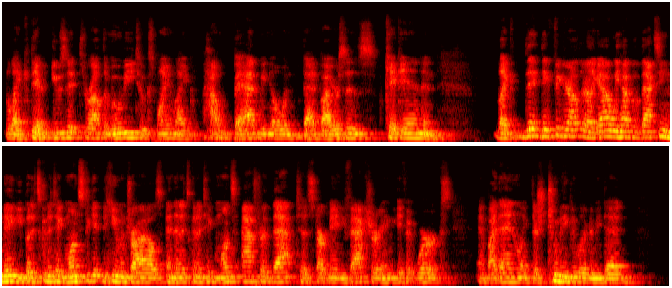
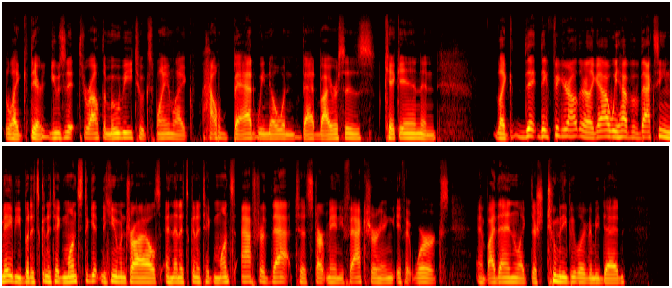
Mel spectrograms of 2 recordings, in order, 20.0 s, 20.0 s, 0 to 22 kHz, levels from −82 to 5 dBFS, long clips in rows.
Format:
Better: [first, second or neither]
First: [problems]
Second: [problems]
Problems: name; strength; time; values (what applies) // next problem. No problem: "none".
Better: second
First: off-mic speech; far // room echo; slight; dies away in 0.4 s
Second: none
